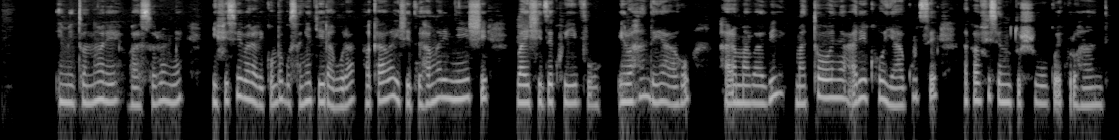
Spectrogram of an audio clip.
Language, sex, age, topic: Rundi, female, 18-24, agriculture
